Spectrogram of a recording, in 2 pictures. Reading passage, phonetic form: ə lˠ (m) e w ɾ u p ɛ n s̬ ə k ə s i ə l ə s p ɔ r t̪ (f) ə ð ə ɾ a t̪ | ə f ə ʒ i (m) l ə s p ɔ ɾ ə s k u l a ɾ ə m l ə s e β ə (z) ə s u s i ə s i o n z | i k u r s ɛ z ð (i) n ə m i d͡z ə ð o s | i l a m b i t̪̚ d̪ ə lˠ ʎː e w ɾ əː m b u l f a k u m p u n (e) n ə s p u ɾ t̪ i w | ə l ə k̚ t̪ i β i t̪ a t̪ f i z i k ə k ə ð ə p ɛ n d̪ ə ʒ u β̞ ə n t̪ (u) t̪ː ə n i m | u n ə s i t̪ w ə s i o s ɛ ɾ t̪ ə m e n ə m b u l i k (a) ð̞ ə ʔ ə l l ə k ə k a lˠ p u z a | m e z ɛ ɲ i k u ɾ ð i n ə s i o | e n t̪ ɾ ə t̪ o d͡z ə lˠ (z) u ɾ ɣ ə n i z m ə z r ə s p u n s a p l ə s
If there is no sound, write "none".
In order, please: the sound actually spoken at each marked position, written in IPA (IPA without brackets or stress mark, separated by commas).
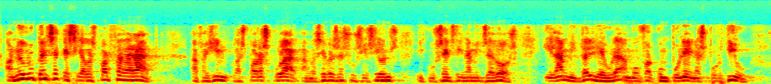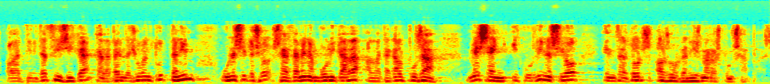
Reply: m, f, m, z, i, e, u, a, z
